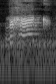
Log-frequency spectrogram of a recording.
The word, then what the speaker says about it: Mahack: Mahack. Did I say it right? Yes. Mahack.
